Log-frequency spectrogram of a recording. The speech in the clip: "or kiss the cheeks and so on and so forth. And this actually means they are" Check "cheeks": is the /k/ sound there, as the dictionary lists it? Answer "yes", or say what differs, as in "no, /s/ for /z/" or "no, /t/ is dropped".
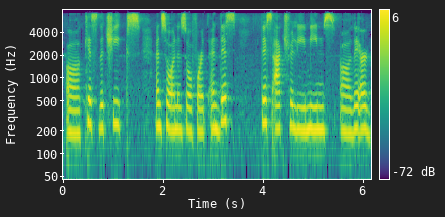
yes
